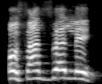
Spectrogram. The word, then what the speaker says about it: Osazele: If you can pronounce Japanese name, you should be able to pronounce Osazele. I do, but you know, when I pronounce that right, I tend to put the Z first, right? Instead of yes, Osaze.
